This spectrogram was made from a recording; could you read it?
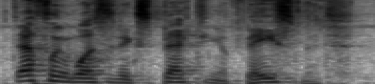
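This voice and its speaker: A male narrator plays a wry, hesitant newcomer. The voice is rather high and swings up and down in animated puzzlement. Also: very fast, background noise. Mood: bemused. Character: bemused, hesitant newcomer to a strange world. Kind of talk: acted audiobook dialogue.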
